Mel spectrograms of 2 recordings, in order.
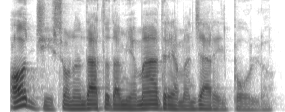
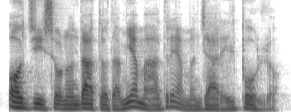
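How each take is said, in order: First: The stress is on "oggi". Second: The stress is on "pollo".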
